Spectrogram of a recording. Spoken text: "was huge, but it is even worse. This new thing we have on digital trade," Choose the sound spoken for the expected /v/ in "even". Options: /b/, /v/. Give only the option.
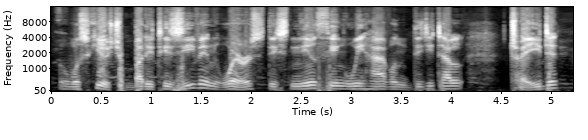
/v/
